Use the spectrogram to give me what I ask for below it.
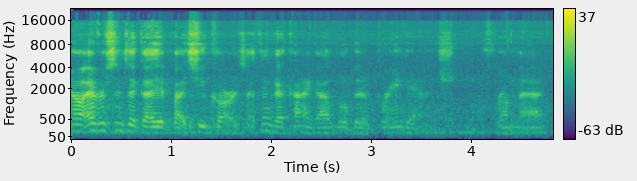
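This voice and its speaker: A man at a very fast pace, with big swings in loudness, audible room echo and noticeable background noise. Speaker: livestreamer. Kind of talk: casual livestream chat. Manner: halting.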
